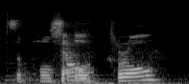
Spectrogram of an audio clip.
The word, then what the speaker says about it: sepulchral: Sepulchral. Like sepulcher, but something else.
